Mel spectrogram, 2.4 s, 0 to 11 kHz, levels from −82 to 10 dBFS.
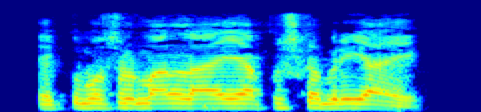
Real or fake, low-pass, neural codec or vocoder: real; 7.2 kHz; none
